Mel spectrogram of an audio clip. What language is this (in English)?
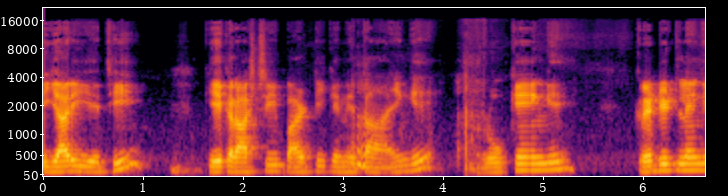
Hindi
